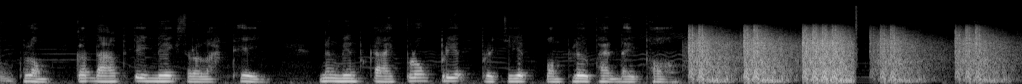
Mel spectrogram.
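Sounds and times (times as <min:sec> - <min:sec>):
speech: 0:00.2 - 0:07.2
gunfire from small and large guns around midnight behind a house in Chhuk village: 0:06.9 - 0:10.2
sharp gunshot crack: 0:06.9 - 0:10.2.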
